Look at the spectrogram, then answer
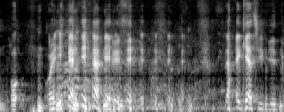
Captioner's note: audience laughs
